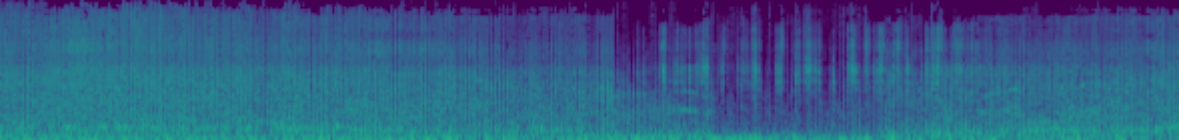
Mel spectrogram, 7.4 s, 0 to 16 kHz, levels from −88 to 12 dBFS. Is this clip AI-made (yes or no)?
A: yes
